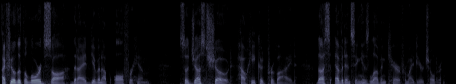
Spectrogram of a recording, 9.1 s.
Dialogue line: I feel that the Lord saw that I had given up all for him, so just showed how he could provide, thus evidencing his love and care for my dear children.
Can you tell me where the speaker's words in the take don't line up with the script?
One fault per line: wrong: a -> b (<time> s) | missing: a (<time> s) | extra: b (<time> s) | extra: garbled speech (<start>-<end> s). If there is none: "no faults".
no faults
